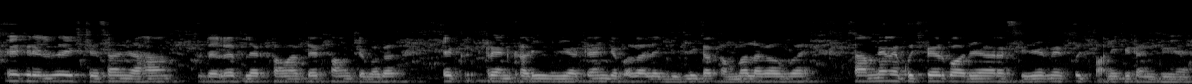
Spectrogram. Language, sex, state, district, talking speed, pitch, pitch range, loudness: Hindi, male, Chhattisgarh, Bastar, 190 wpm, 135 Hz, 130-140 Hz, -33 LUFS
